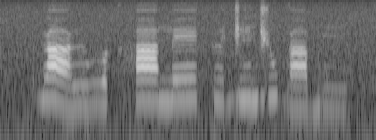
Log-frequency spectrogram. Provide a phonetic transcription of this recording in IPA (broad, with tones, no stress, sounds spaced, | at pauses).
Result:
ɡ aː˦˨ ɣ ɨ˨ v ə˧ k h aː˧ n eː˧ k ɨ˧ d͡ʒ ĩ˦ d͡ʒ u˦ ɡ aː˨ b i˨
